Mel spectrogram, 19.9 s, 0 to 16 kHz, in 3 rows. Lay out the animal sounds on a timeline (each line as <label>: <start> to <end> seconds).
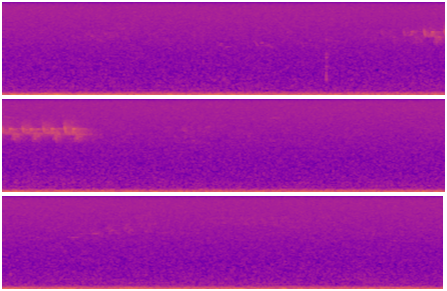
American Robin (Turdus migratorius): 3.1 to 4.1 seconds
Ovenbird (Seiurus aurocapilla): 5.7 to 8.2 seconds
Ovenbird (Seiurus aurocapilla): 14.5 to 16.0 seconds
